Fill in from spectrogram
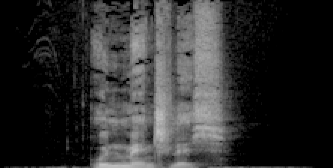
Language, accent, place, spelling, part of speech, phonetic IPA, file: German, Germany, Berlin, unmenschlich, adjective, [ˈʊnˌmɛnʃlɪç], De-unmenschlich.ogg
- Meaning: inhuman, inhumane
